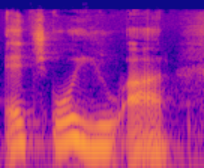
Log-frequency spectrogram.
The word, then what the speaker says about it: hour: So this we pronounce it like R, HOUR. H is silent.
